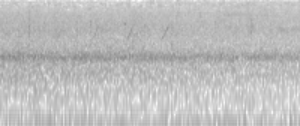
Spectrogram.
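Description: Quiet room tone: a steady hiss and low hum, with a few faint short high chirps. The fire engine's engine is not running.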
